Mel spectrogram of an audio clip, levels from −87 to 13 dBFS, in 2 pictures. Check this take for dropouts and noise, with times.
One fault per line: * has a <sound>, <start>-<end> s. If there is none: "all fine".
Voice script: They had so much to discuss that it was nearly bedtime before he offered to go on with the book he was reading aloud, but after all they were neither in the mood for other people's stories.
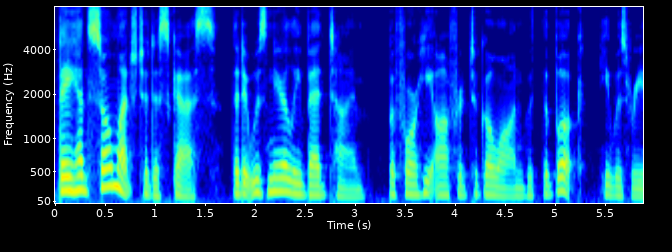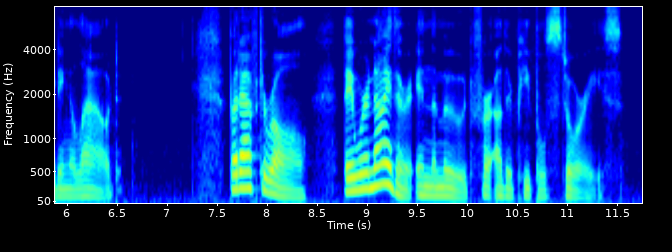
all fine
